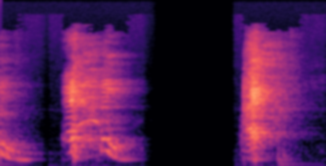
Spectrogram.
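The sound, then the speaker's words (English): A human sneeze: a short breathy burst heard alone against silence, with no talking around it. “there's that sneeze now I was waiting on. That's not the best time for it to happen, but nonetheless, at least we got it out.”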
